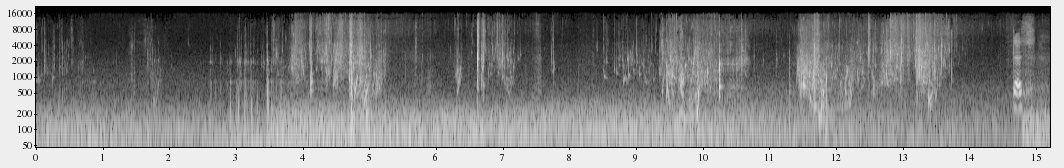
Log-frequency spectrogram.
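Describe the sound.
Big sea waves slosh and splash in repeated surging bursts against a steady low rumble, with a faint murmur of voices in the background, on a deep sea in winter.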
